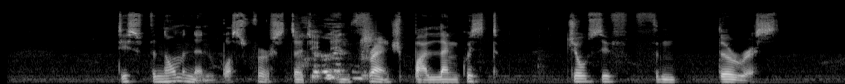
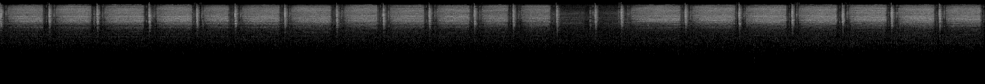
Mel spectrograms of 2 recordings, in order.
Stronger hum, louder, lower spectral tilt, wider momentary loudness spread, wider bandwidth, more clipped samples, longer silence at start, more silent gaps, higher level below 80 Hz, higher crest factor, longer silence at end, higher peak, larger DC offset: neither; about the same, -22 LUFS vs -23 LUFS; first, -4 dB/octave vs 9.5 dB/octave; first, 11 LU vs 4 LU; second, 12.5 kHz vs 19.5 kHz; neither; first, 1.2 s vs 0 s; neither; first, -66 dBFS vs under -90 dBFS; about the same, 24 dB vs 20 dB; first, 0.7 s vs 0 s; first, 0 dBFS vs -6 dBFS; neither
